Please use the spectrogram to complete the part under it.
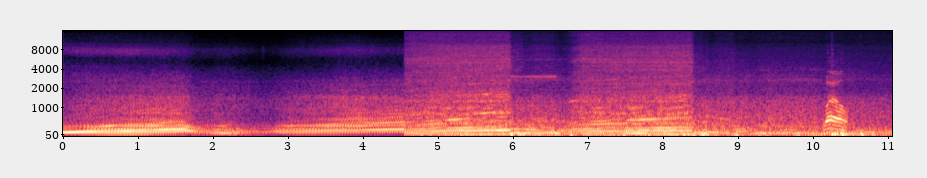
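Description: A 1967 Camaro SS restomod's engine rumbles and revs repeatedly, rising and falling in pitch up close, with abrupt cuts between takes and a brief high whine near the end.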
